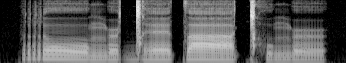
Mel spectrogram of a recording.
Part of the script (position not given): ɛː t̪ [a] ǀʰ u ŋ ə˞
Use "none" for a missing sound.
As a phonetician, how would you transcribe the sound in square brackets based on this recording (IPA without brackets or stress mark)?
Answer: aː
